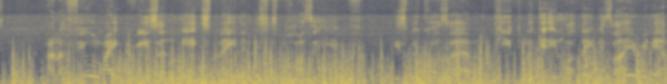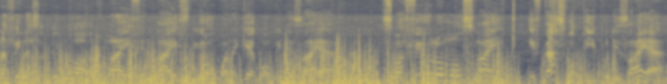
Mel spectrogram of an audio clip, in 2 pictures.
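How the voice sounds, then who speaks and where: A man giving an informal, repetitive explanation to camera, often tagging phrases with a slangy address. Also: high voice. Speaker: video tutorial presenter. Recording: loud outdoor ambient noise.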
